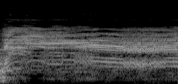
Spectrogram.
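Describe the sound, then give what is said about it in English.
A kitten cries in one long, continuous high-pitched wail, loud, holding steady for nearly two seconds with no voices around it. “And the little kitten's just crying and mewling.”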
